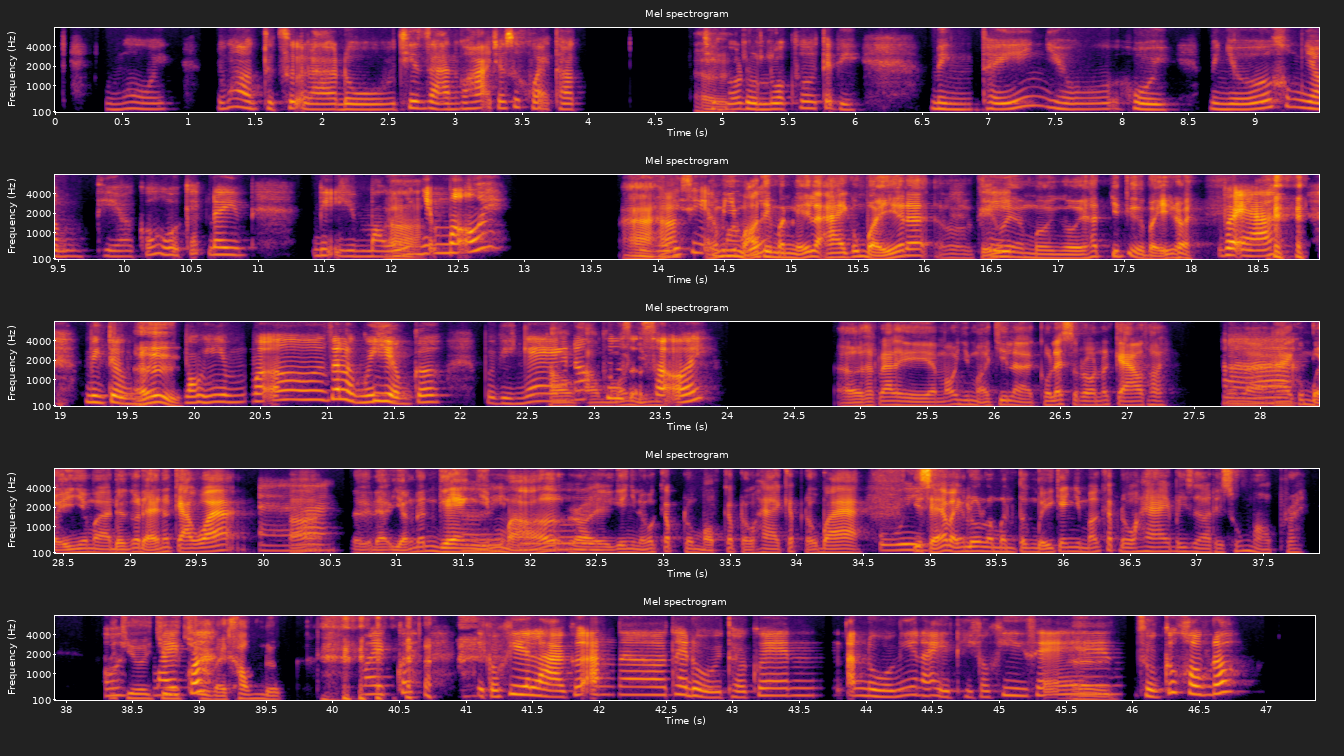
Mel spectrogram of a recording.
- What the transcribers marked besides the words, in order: tapping; other background noise; laughing while speaking: "rồi"; laugh; in English: "cholesterol"; laugh
- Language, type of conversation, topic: Vietnamese, unstructured, Bạn nghĩ sao về việc ăn quá nhiều đồ chiên giòn có thể gây hại cho sức khỏe?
